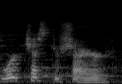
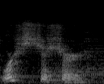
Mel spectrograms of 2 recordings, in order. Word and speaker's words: Worcestershire: If you pronounce it the way it's written, it's Worcestershire. But apparently that's not how you say it. It's Worcestershire.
